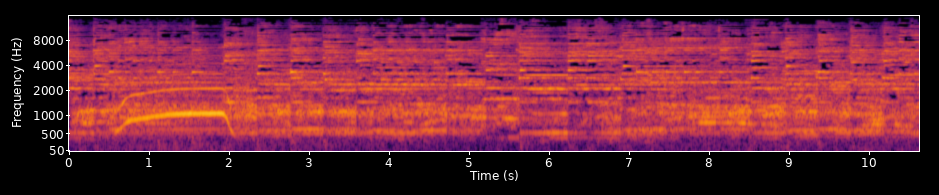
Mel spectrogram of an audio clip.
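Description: A school drum-and-lyre band playing, with bell lyres and bar chimes ringing over drums. Near the start a single clear tone glides upward, holds for about a second, then cuts off.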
